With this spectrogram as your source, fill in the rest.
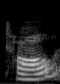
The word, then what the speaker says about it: Tal: And I see Tal, did I pronounce it right? You have your hand raised. Did you have a question? No, just wanted to say hi. Yes, and you pronounce it perfectly.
